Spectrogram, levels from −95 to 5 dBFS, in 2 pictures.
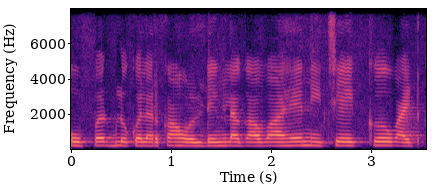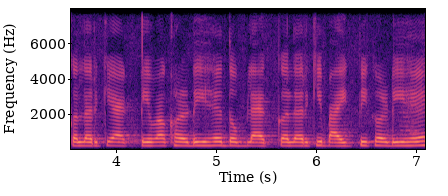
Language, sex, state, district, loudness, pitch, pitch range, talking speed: Hindi, female, Bihar, East Champaran, -22 LUFS, 205 Hz, 200-215 Hz, 195 wpm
